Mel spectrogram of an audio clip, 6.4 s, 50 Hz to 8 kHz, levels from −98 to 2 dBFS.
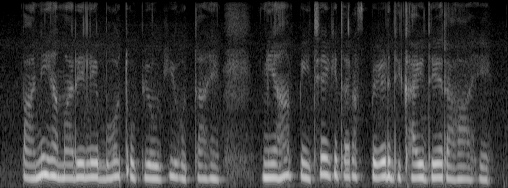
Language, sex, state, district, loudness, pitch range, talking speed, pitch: Hindi, female, Bihar, East Champaran, -28 LUFS, 205-235 Hz, 160 wpm, 220 Hz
